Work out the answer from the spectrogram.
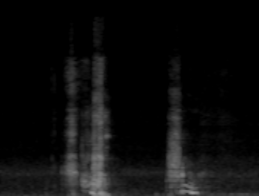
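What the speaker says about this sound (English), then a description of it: "Got the sneezes." Two quick sneezes in a row, close and sharp, separated by a brief pause, with near silence around them.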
